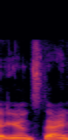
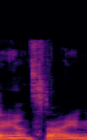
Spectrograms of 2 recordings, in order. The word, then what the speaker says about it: Anstine: so anyway but my name is ann stein and i'm not creative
